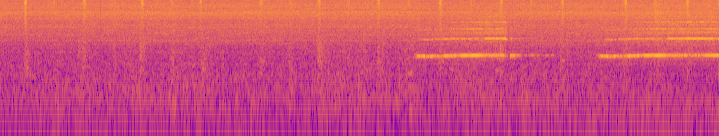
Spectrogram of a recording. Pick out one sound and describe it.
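A steam locomotive chuffs slowly and steadily.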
